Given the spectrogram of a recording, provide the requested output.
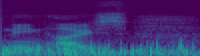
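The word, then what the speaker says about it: Nienhuis: Hernando County Sheriff neenheis spelled n-i-e-n-h-u-i-s and it's pronounced neenheis we're here out at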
